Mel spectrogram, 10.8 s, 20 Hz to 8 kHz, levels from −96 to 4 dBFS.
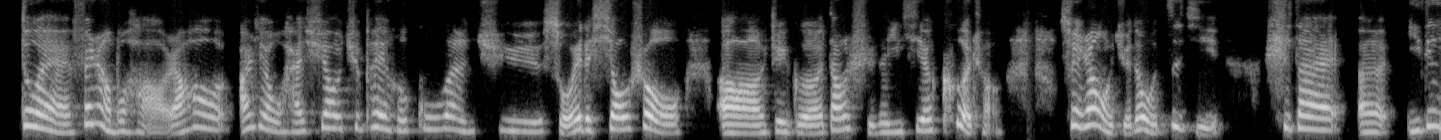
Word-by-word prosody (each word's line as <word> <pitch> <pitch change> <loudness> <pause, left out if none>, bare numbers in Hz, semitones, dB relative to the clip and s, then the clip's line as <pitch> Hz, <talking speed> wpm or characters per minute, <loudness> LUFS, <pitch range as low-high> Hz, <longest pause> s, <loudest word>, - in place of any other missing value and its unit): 对， 270 - +3
非 370 - 0
常 360 - +2
不 215 0 -3
好。 200 -2 -4
然 185 - +2
后 285 -4 -1 0.2
而 240 +4 +1
且 280 -5 0
我 225 - -2
还 200 0 -3
需 215 +7 -6
要 280 -1 +2
去 280 +2 -9
配 280 +1 +1
合 230 -3 -6
顾 255 +3 -8
问 255 -6 -2
去 215 -2 -8
所 - - -1
谓 - - +5
的 245 - +2
销 255 +2 +3
售， 230 -10 +3 0.3
呃， 175 -1 +6
这 210 0 -1
个 175 -1 +1
当 245 +5 +2
时 175 - -8
的 190 +2 -5
一 195 +1 -6
些 225 +3 -1
课 235 - +2
程。 - - -8 0.5
所 340 - 0
以 - - 0
让 345 +1 +6
我 - - +2
觉 - - -4
得 - - +4
我 - - +2
自 320 -3 -3
己 300 +1 -8 0.3
是 290 - -4
在， 255 -3 +3
呃， 195 0 0
一 215 +2 -4
定 325 +4 -1
240 Hz, 265 characters per minute, -22 LUFS, 200-280 Hz, 0.5 s, 呃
